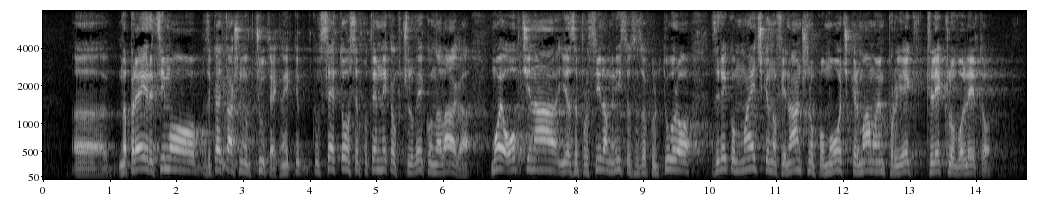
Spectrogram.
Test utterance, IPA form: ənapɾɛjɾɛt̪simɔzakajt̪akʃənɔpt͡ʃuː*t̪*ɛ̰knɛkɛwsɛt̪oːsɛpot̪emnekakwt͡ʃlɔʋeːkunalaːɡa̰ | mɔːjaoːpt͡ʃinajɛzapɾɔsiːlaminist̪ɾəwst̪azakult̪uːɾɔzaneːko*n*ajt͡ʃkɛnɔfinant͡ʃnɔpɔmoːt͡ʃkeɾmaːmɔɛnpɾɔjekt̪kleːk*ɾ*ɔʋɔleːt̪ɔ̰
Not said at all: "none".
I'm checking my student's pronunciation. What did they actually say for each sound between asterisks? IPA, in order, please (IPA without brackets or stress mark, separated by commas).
t̪, m, l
